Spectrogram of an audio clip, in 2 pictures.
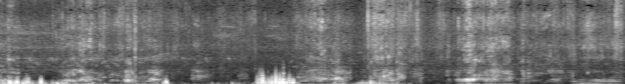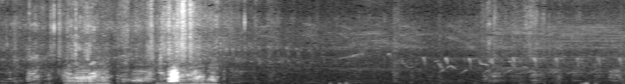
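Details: Two dogs at play produce low rumbling growls and short rough barks in uneven bursts over the first ten seconds, one brief whining note midway, before the sound fades to quiet background.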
